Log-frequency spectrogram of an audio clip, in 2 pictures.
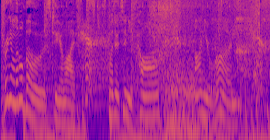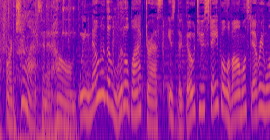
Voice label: Commercial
